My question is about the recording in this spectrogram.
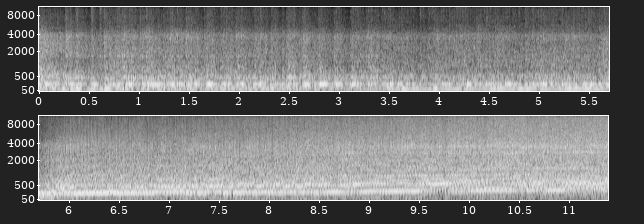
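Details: Car with a bigger turbo on the dyno, run with more timing pulled. The engine drones up under load with a slow, lazy climb and no sharp surge. Wastegates open early and bleed off boost; ignition timing is also being checked.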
